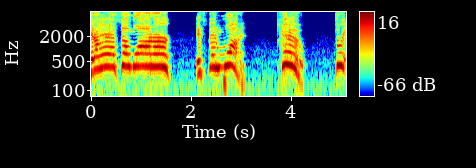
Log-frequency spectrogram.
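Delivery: acted, very high, loud top-of-the-lungs scream. Locked alone in a room, speaker retells counting aloud, screaming at the top of lungs. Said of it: "screaming at the top of my lungs".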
